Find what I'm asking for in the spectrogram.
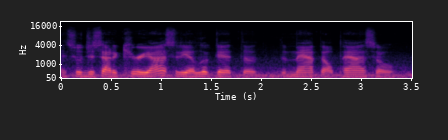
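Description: A man with an American accent talks at a fairly quick pace. Noticeable background noise runs behind him. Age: 60s. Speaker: pastor running an orphanage. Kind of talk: interview. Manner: emotional, choking up; halting.

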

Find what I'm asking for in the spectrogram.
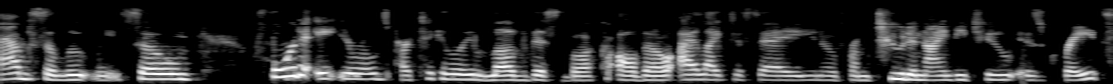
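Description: With an American accent, a woman talks at a moderate pace in a medium pitch, using fairly even intonation and an ordinary speaking voice. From Oregon, US. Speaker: children's author. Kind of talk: interview.

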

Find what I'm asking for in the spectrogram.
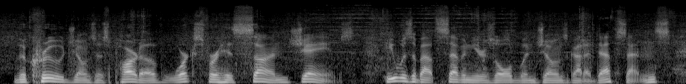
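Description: A man speaks at a moderate pace with hardly any pauses, his pitch fairly low and his pitch variation ordinary, in an unremarkable speaking voice. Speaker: radio reporter.

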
